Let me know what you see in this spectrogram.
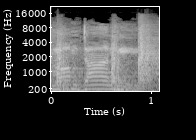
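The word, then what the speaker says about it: Mamdani: The name is Mom Donnie. M-A-M-D-A-N-I. The name is Mom Donnie. M-A-M-D-A-N-I. You should learn how to say it.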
